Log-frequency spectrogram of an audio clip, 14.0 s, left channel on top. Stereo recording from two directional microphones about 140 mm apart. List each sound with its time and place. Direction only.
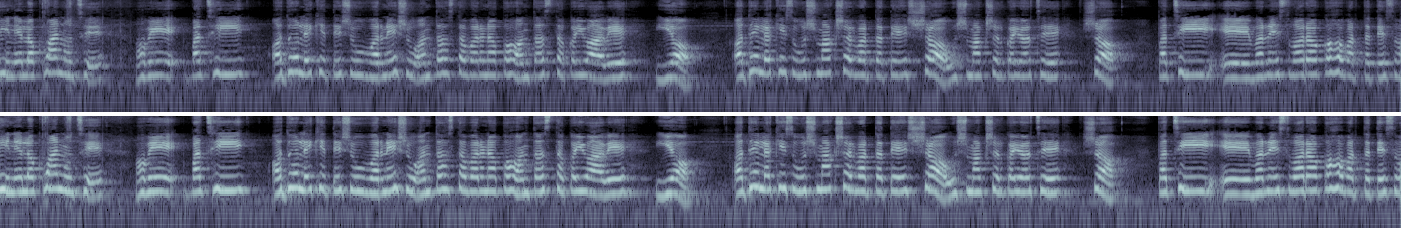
0.0 s a woman's voice: 10° right (ahead or behind)
7.3 s a woman's voice: 10° right (ahead or behind)
11.6 s a woman's voice: 10° right (ahead or behind)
